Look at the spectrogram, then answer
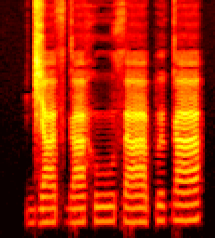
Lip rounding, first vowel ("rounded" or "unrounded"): unrounded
